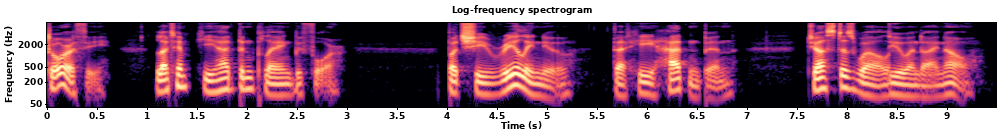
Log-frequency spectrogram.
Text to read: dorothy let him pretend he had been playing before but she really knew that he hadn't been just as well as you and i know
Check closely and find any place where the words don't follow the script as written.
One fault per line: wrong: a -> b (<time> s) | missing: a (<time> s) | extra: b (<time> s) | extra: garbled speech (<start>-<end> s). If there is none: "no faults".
missing: pretend (1.4 s)
missing: as (8.5 s)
